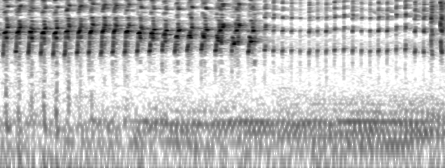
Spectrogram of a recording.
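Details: Lovebird singing to prompt breeding condition in other lovebirds, a dense run of shrill, scratchy chirps at roughly four per second, growing slightly softer and quicker in the second half.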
